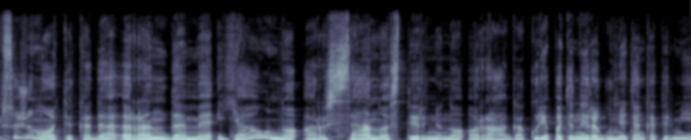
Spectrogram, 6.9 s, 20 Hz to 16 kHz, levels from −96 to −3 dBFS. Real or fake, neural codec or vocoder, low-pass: real; none; 14.4 kHz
